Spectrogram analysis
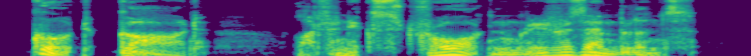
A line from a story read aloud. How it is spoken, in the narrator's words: muttered an old resident of the town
